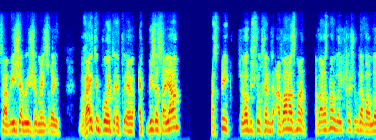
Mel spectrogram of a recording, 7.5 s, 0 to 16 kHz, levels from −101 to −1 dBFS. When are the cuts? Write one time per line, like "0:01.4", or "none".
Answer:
none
